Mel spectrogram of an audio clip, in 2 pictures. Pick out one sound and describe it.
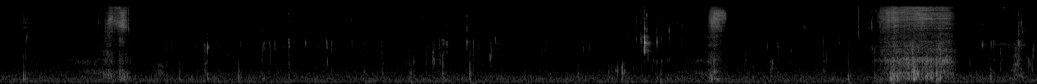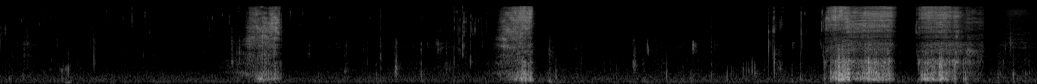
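A young man loudly slurps noodles up close.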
